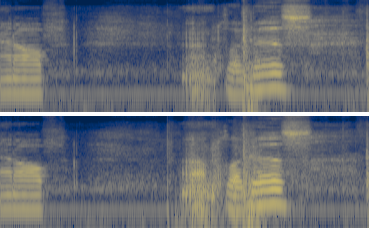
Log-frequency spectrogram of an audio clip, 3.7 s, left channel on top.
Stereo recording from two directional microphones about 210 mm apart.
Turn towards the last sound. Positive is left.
turn(degrees=0)  # may be behind; listen again after turning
